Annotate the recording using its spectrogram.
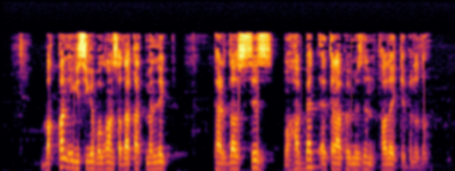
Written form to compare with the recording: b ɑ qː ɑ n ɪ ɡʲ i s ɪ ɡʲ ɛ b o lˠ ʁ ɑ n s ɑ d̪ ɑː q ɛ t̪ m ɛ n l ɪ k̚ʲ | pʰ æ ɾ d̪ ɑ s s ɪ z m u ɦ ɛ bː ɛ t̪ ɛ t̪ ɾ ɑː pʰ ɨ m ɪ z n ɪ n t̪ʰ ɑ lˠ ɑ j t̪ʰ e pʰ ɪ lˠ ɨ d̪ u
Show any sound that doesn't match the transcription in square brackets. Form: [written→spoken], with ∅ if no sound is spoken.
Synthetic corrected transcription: b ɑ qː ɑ n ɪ ɡʲ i s ɪ ɡʲ ɛ b o lˠ ʁ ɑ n s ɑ d̪ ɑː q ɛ t̪ m ɛ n l ɪ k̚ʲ | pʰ æ ɾ d̪ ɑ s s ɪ z m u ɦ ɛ bː ɛ t̪ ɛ t̪ ɾ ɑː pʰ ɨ m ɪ z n ɪ n t̪ʰ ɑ lˠ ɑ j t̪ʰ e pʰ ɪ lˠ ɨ d̪ u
